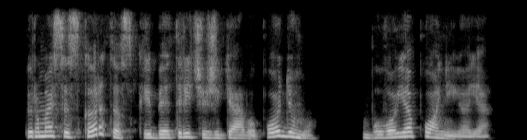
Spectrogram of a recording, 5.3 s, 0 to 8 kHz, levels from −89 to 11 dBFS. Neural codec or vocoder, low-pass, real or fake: codec, 16 kHz, 4.8 kbps, FACodec; 7.2 kHz; fake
